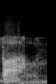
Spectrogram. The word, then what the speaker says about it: Pho: I always go to Pho PHO. You. Oh, pho. Pho? Pho. Cat. It's pronounced pho, yeah.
